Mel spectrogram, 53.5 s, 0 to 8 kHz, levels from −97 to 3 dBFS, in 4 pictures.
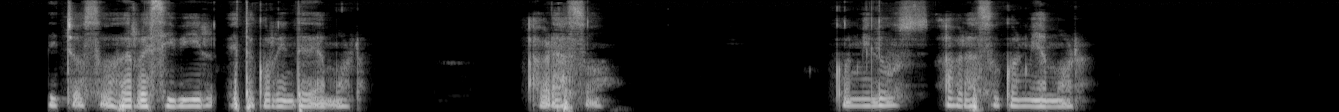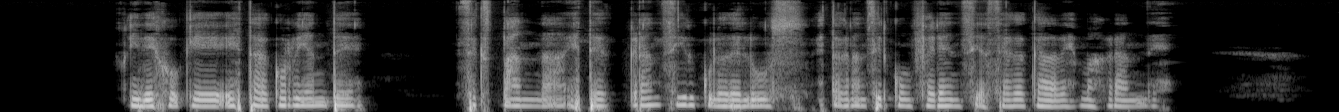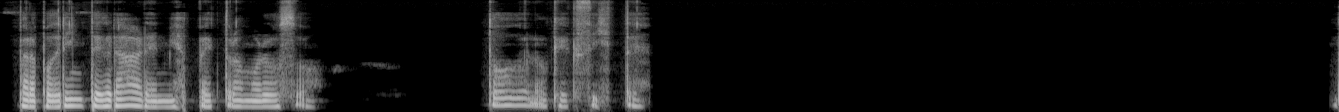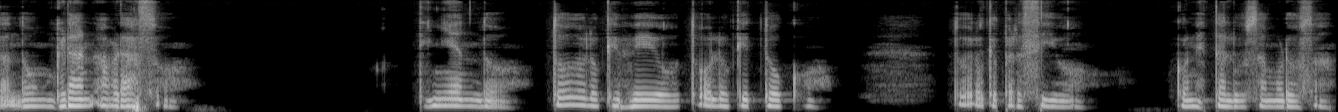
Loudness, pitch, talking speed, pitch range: -27 LUFS, 170 Hz, 75 wpm, 160-185 Hz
